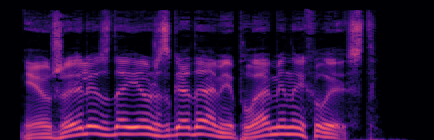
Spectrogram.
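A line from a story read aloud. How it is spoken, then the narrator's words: Cheerful call from afar. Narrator (Russian): Весело окликнул из галереи знакомый голос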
